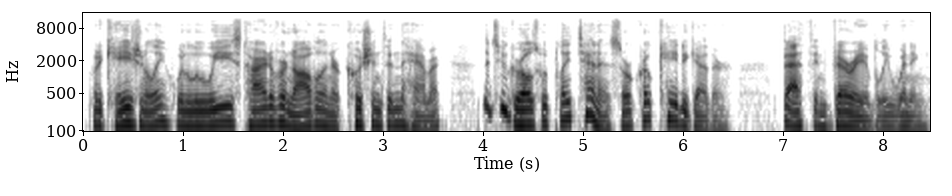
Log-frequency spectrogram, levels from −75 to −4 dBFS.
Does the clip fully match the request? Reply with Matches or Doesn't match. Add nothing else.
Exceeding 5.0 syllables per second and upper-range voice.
Doesn't match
